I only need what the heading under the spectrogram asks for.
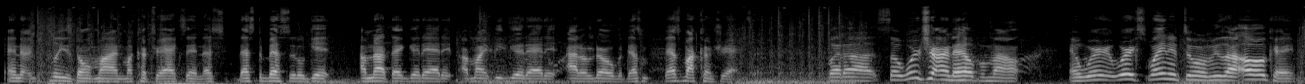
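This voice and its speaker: Young male vlogger, casual rambling storyteller with lots of fillers, bright and slightly high voice. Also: fairly quick, slight background noise. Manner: rambling, animated, laughs often, lots of fillers.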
